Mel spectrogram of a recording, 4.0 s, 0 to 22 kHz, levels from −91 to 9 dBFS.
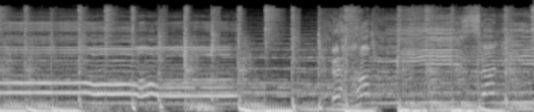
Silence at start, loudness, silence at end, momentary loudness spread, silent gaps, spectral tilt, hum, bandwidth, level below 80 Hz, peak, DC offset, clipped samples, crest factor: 0 s; -12 LUFS; 0 s; 3 LU; none; -4.5 dB/octave; none; 18 kHz; -14 dBFS; 0 dBFS; under 0.1%; under 0.1%; 10 dB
